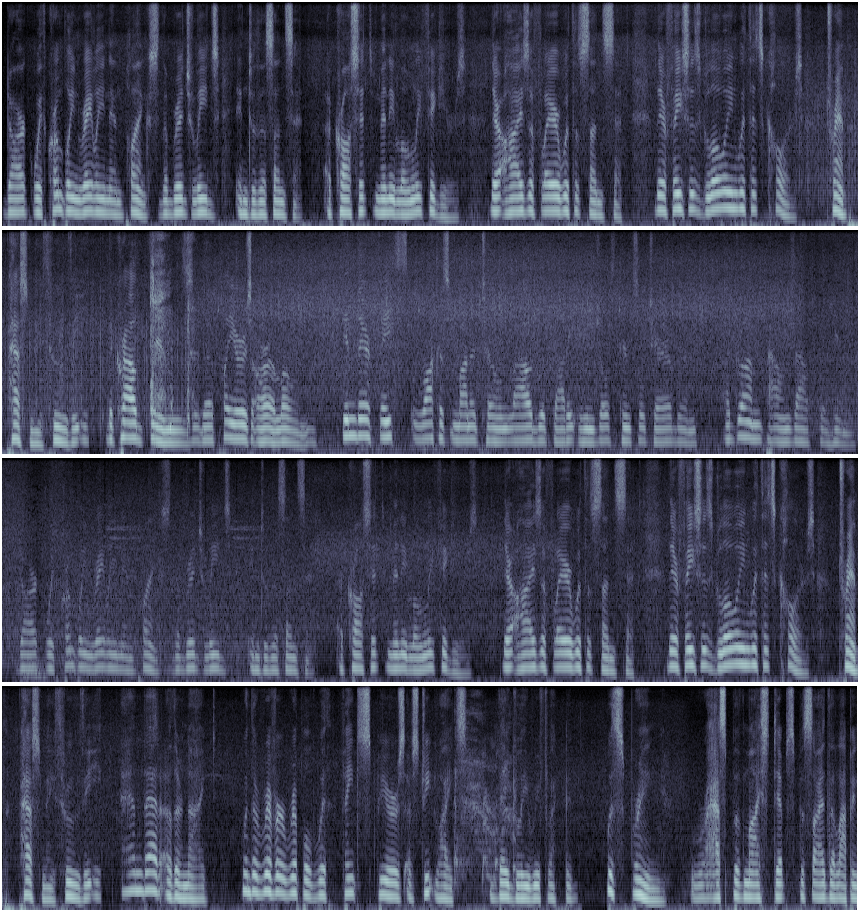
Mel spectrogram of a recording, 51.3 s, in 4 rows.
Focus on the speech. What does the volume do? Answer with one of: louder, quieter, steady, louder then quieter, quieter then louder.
quieter then louder.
